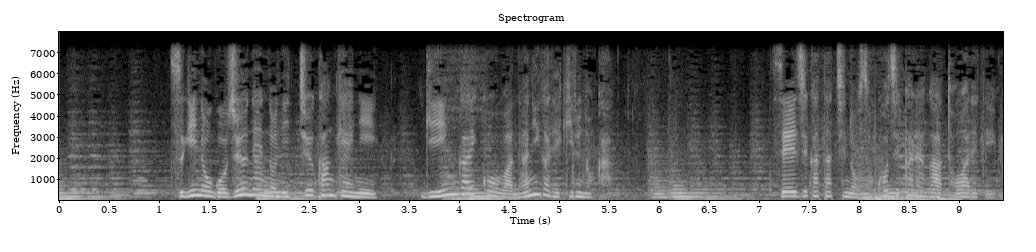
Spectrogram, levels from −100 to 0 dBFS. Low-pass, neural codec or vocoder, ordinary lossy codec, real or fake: 7.2 kHz; none; none; real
